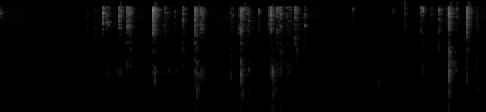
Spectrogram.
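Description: A computer keyboard is typed on during coding work, giving quick bursts of crisp, close key clicks in irregular clusters with brief pauses between, fairly quiet and with no talking.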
